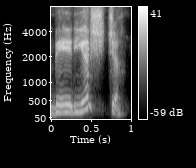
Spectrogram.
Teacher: એમાં ભૈર્યસ્ચ ભૈર્યચ અને ભૈર્યહ ચ પણ બોલવામાં એમાં ચ છે ચ વર્ણ જે છે એ તાલવ્ય છે એટલે એટલે શંકરનો શ થશે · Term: તાલવ્ય શ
